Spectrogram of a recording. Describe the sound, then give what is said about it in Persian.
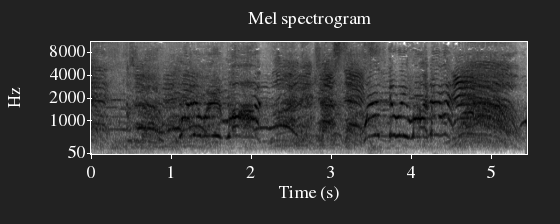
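A crowd of young climate-justice protesters in the street shouts and chants together in loud, rising and falling bursts, many voices overlapping with a raw, forceful tone and only brief dips between shouts. “نسلی که یکی از چهره های شاخص آن گرتا تونبرگ است، اما حالا در نقاط مختلف دنیا به خیابان می آید و درخواست خود برای عدالت اقلیمی را فریاد می زند.”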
